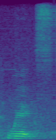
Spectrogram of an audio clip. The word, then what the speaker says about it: Wix: Rhymes with tricks. Okay, that's going to be a big change. Wix.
